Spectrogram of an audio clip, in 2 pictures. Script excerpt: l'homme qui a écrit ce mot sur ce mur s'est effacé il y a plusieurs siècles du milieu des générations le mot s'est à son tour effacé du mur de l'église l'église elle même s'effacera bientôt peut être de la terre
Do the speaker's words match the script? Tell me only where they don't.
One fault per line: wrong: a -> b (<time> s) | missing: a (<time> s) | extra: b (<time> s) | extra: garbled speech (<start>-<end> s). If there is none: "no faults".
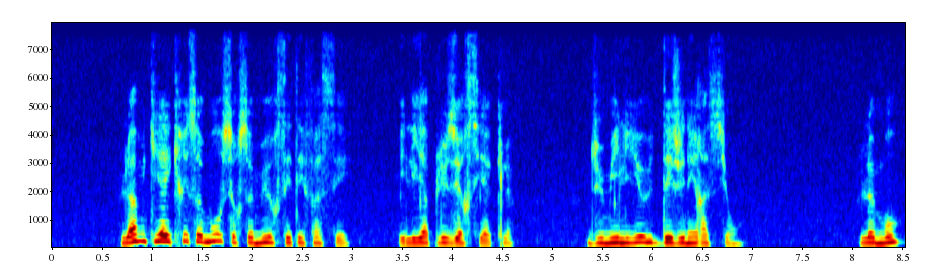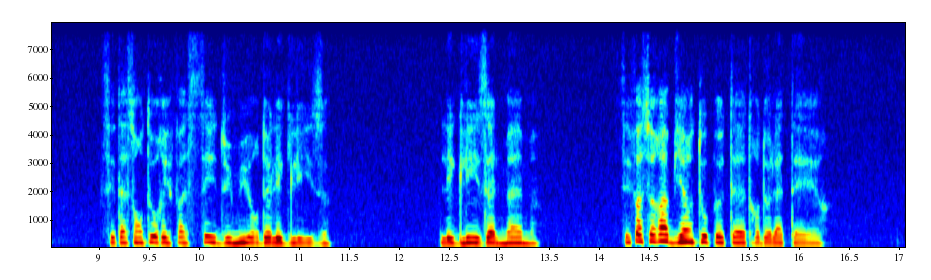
no faults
